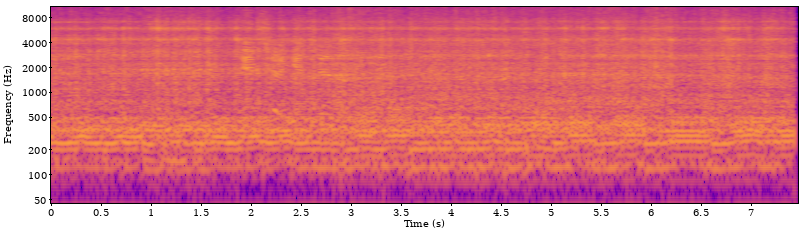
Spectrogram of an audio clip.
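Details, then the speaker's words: Trashed Yamaha RX-1 Mountain snowmobile with sensors disconnected, throwing temperature, oil and check-engine alerts, ridden about a mile. Steady, even drone with a smooth mid-pitched hum, no knocks or misses. Runs properly. "so yeah i mean it does seem to run pretty good"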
